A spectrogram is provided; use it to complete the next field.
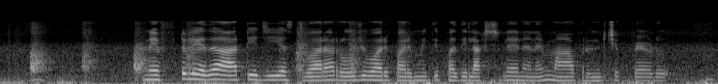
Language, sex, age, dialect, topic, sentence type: Telugu, female, 18-24, Central/Coastal, banking, statement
